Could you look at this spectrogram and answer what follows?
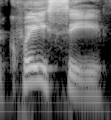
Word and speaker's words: Kwesi: With the Minnesota Vikings hiring new general manager Kwesi, got the pronunciation right, Adofo-Mensah, the path to the Vikings trading quarterback Kirk Cousins to the Cleveland Browns has never been clear.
